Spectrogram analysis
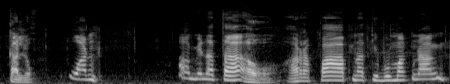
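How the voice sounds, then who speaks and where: Guy playing a skeptical ilocano farmer with big plans, slightly high voice, dry radio drama sound. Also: wildly swooping pitch, slow, gravelly, a bit bright, no echo, heavily acted.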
